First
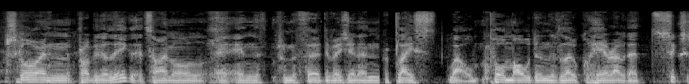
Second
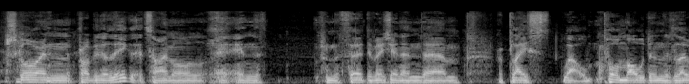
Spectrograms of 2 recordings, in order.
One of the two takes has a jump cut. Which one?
first; 2 cuts; at 2.7 s, 3.8 s

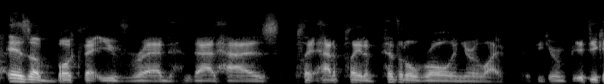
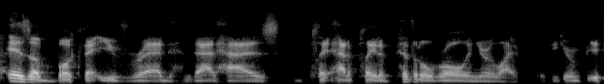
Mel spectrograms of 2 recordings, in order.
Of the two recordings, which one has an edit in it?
first; 1 cut; at 2.9 s

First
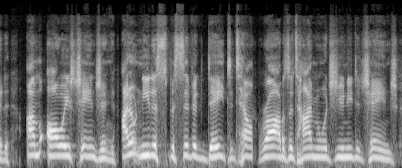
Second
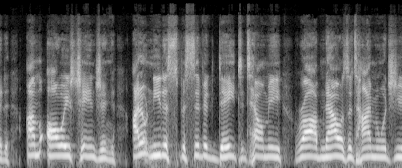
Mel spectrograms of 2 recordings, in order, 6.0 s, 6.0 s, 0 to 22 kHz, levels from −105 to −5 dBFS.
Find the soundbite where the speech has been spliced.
first; 3 cuts; at 1.8 s, 3.8 s, 4.2 s

